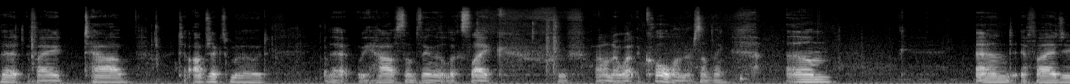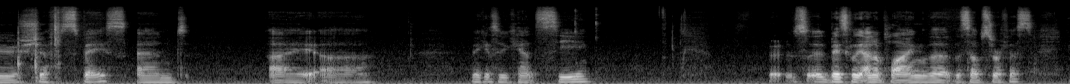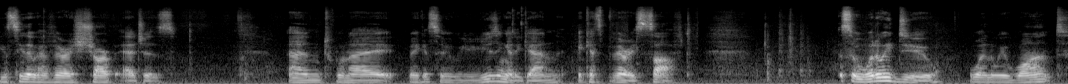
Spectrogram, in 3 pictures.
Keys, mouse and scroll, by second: 0.8-3.7 middle drag, 7.9-9.9 middle drag, 9.4 shift+space, 14.8-19.3 drag, 19.9-21.8 middle drag, 24.9-26.5 drag, 26.6 click, 29.1-31.2 middle drag, 31.5 Tab.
